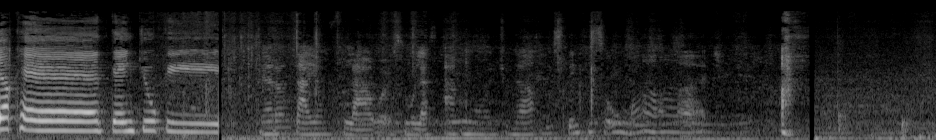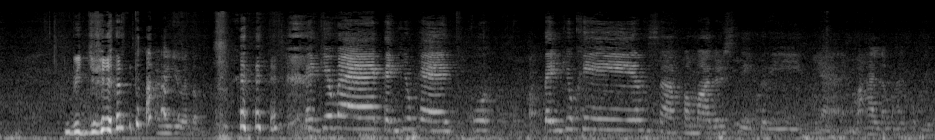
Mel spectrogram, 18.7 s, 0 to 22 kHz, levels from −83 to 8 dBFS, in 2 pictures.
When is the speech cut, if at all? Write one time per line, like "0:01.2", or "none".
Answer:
0:02.3
0:08.2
